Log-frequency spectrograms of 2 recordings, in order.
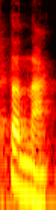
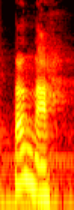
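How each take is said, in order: First: The word ends with a hard k sound. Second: The word ends with a throaty, rasping sound. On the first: The speaker calls it wrong. "Não é Tanakh" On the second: The speaker calls it right. "você puxa na garganta"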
